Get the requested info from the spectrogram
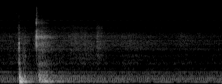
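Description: The last short burst of a man's laugh, falling in pitch, right at the start, then a faint steady electrical hum.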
